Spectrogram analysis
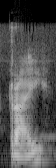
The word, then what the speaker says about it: trie: so what's a try a try pronounces try or a prefix tree is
